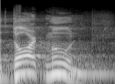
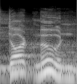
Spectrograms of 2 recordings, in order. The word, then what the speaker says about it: Dortmund: a stop to that you kind of mispronounced it it's the Dort Moon it is Dort Moon the Destinies are nicely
